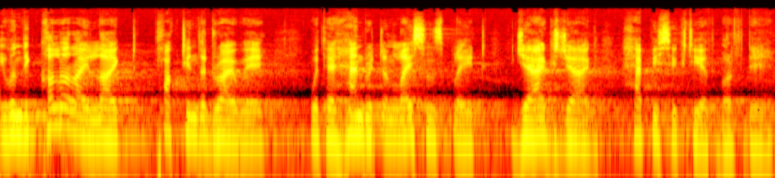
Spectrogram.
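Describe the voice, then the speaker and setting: A man with an Indian accent speaks at a fairly high pitch for a man and a moderate pace. Background noise is noticeable. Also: ordinary pitch variation. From Burma, Indian family. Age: 70s. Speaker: business professor. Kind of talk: commencement speech.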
